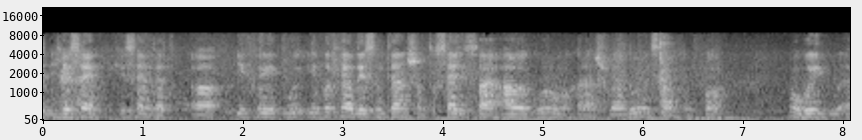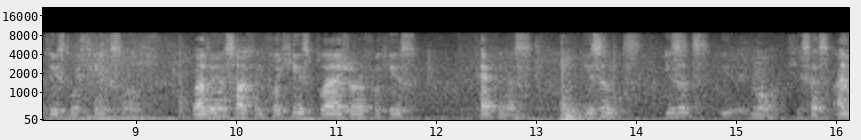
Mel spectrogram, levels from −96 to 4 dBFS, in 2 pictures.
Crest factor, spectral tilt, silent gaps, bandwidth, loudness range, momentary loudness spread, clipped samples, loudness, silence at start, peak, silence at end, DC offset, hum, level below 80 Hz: 22 dB; -2 dB/octave; none; 8.8 kHz; 6 LU; 13 LU; under 0.1%; -22 LUFS; 0 s; -2 dBFS; 0 s; under 0.1%; none; -42 dBFS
